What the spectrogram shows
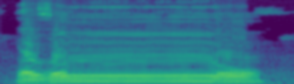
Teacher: ظا نون پہ زن، نون پیش نو، نون پر پیش کی حرکت ہے، حرکت کو جلدی پڑھیں، تھوڑا بھی نہ کھینچیں۔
